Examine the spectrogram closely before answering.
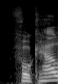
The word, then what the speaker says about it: Focal: Focal is French company. That's why it's pronounced like this.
